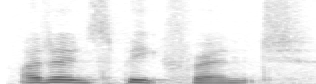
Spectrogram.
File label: "I dont speak French", English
